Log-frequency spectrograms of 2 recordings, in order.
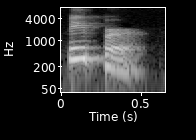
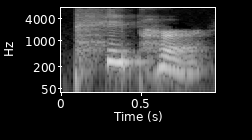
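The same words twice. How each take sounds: First: The first P sound is voiced, like a B. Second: The first P sound is voiceless and crisp. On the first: The speaker calls it wrong. "if you learn to add voice onto your P, then you say things like paper" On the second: The speaker calls it right. "instead of paper"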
